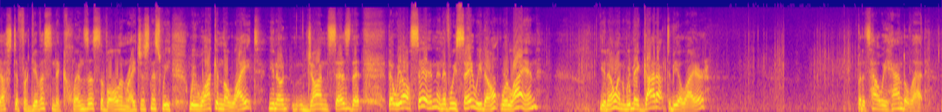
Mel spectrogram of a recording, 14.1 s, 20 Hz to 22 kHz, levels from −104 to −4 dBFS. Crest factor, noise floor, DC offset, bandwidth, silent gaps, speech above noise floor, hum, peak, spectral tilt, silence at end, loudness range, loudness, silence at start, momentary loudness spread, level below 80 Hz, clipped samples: 12 dB; -45 dBFS; under 0.1%; 18.5 kHz; none; 31 dB; none; -2 dBFS; -4.5 dB/octave; 0.15 s; 8 LU; -14 LUFS; 0 s; 8 LU; -52 dBFS; under 0.1%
